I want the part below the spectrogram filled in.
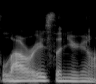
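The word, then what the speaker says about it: Lawry's: You guys ever have the Lori's seasoning salt? Oh, Lowry's. Lowry's? Is that how you pronounce it? Yeah, it's Lowry's.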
